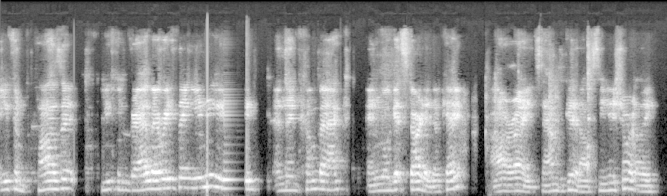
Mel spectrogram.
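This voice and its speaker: Slow-paced man guiding young children, roomy echo. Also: fairly high pitch. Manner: simple step-by-step phrasing with questions and pauses for the child. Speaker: children's story time host. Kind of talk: children's cooking demonstration, speaking directly to young viewers.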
